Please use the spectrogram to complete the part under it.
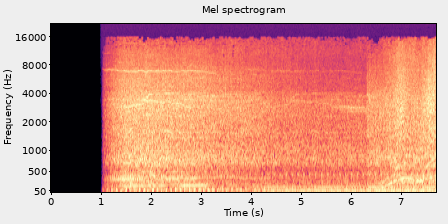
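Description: A sports car engine idles with a deep, steady rumble.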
